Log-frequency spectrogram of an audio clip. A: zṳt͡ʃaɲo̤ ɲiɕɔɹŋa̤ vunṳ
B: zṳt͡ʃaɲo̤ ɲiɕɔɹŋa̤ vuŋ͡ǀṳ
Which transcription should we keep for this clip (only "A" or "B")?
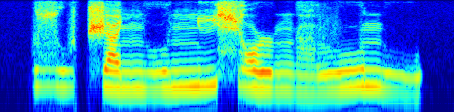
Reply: A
